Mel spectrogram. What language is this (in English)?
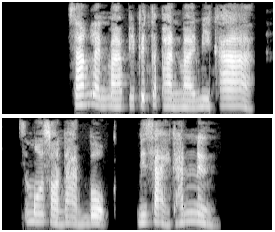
Thai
